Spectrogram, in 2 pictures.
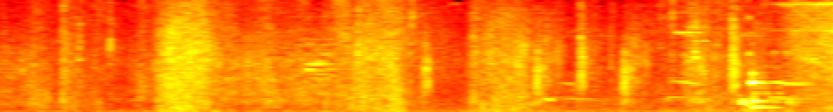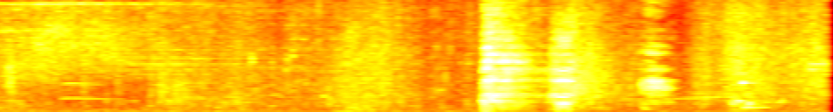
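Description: Footsteps run across soft sand.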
